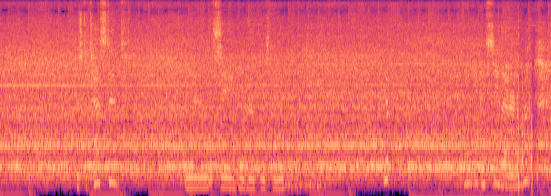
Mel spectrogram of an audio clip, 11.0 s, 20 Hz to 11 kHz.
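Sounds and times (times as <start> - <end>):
cooling fan whirring and humming: 0.0 - 11.0.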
